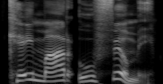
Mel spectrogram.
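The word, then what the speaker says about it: queimar o filme: You might have just managed to karu film me, pronounced karu film me, literally to burn the film.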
